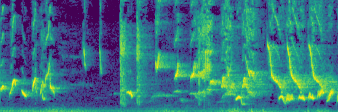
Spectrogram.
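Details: Two white-rumped shamas in vigorous song full of fill-in phrases, opening with evenly spaced short whistles, then a pause and a loud jumble of sharp chips, sweeping notes and chattering.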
